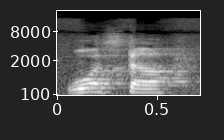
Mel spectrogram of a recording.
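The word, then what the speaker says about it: Worcester: it's from wormtown Brewer who was out of Wasa Massachusetts isn't that the correct pronunciation Dave Wasa Massachusetts and what beer is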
